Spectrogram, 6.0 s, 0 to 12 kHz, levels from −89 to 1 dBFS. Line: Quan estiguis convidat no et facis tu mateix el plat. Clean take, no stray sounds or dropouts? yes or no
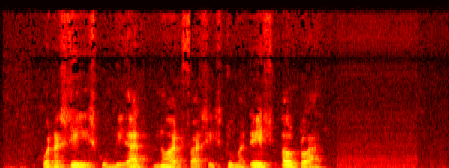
yes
